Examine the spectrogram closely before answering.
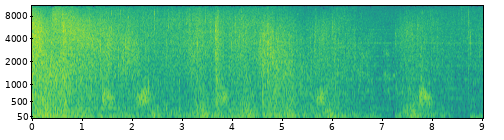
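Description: Fiery explosions burst and crackle.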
